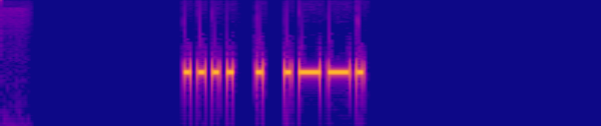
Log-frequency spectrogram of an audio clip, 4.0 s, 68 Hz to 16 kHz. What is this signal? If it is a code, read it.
Morse code, heard as a keyed tone, about 25 wpm, 700 Hz. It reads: HEP
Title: USA Call Sign Postfixes - 3 Letters 25wpm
